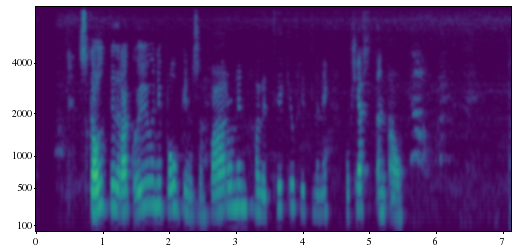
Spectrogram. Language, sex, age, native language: Icelandic, female, 30-39, Icelandic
